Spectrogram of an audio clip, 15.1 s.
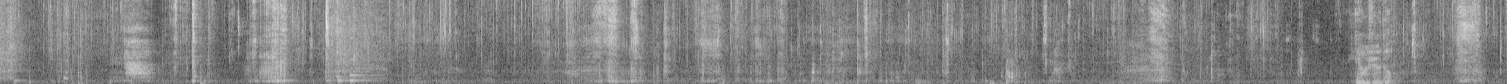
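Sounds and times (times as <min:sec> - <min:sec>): plastic gloves crinkling: 0:00.0 - 0:13.0, 0:14.0 - 0:15.0
biting and chewing meat: 0:04.0 - 0:13.4.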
